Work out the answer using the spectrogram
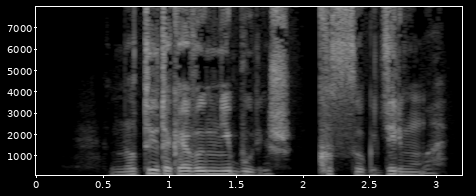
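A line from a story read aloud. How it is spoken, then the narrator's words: Growl. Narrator (Russian): прорычал знакомый голос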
